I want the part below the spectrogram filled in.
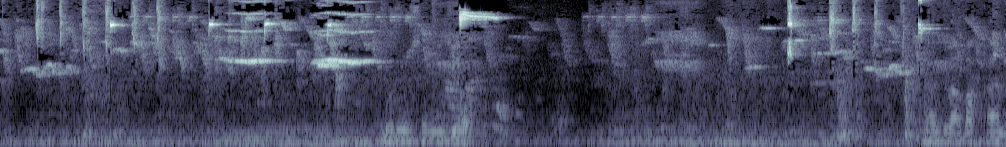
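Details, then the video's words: Male blue-crowned hanging parrot from Sumatra, caged, chattering in reply to a lure call. Thin high squeaks, short piercing whistles and sharp chirps in scattered bursts, with a brief stretch of human voice midway and low hum beneath. "Serindit / Srindit gacor , pancingan langsung nyaut"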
